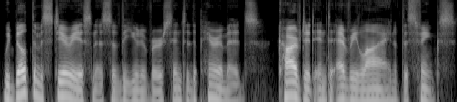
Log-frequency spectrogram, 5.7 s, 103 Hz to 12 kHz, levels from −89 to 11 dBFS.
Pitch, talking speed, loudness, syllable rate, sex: 100 Hz, 190 wpm, -22 LUFS, 5.8 syllables/s, male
